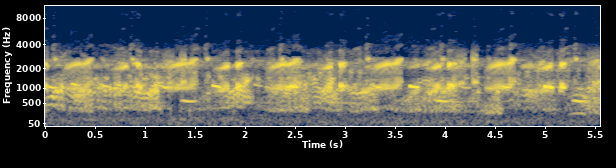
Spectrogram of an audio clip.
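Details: A thick chorus of croaking frogs, many voices overlapping in raspy pulses and bright trills, with brief tonal chirps cutting through and the level rising and falling every second or so.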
